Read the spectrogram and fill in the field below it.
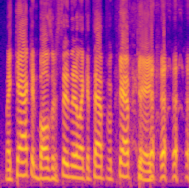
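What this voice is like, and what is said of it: Put-on Chicago accent. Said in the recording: “Say that like a Chicago accent.”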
